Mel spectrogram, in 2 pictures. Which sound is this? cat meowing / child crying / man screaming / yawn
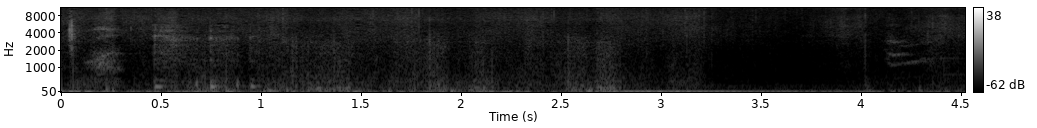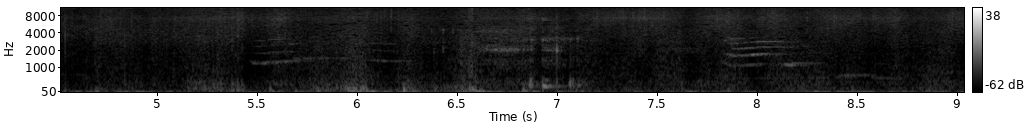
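cat meowing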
